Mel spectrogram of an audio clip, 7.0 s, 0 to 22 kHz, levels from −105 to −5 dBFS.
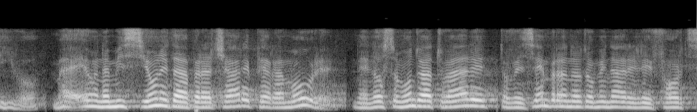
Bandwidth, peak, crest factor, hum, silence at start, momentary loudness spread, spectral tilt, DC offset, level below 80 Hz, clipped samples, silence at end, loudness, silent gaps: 8 kHz; -4 dBFS; 18 dB; none; 0 s; 9 LU; -6 dB/octave; under 0.1%; -56 dBFS; under 0.1%; 0 s; -22 LUFS; none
